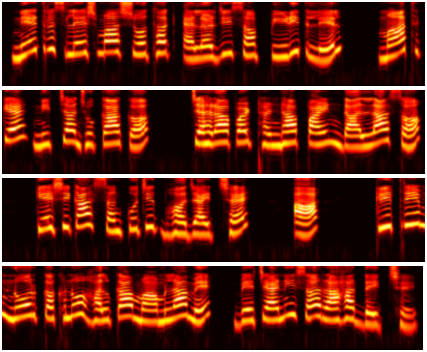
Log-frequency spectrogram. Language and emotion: Maithili, neutral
